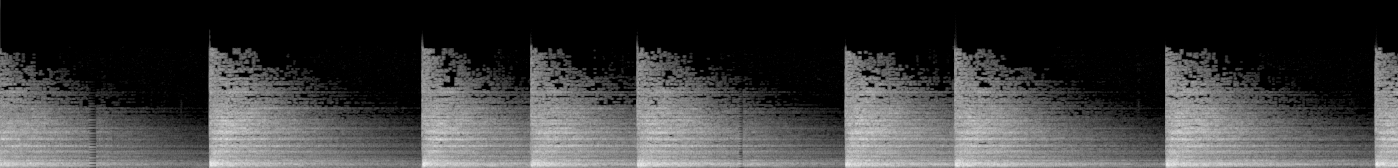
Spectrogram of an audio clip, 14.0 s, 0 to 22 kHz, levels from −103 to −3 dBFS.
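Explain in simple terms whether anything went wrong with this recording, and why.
Two things go wrong here, and they're both network hiccups.

The first is a short stall from a late packet, at 0.89 s and again at 7.28 s. A chunk of audio arrived late, the receiver ran out of material to play, and it stretched the last bit of sound to cover the gap: about 70 ms the first time, 20 ms the second. Nothing gets lost, but the sound hangs on a moment too long, then picks up where it left off.

The second is a short concealed packet loss, at 7.39 to 7.45 s, right after that second stall. This time about 40 ms of audio never showed up at all. The receiver papered over the hole by continuing the previous sound and blending back in, so you get a brief smear or wobble there, and whatever really happened in that sliver is simply gone.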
